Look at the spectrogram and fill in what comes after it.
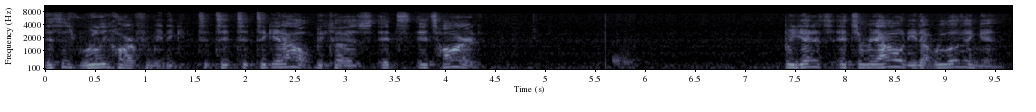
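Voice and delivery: pushing words out while fighting back tears. Speaking of a hard reality, trying not to cry: holding back tears. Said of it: "I'm gonna try not to cry here".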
